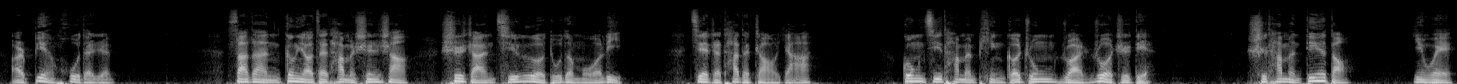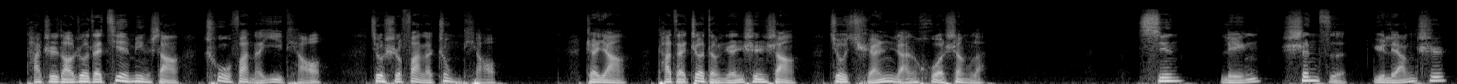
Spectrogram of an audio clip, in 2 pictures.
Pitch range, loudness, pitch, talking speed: 90-120 Hz, -19 LUFS, 100 Hz, 180 characters per minute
